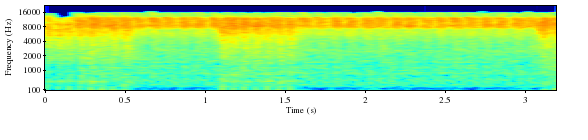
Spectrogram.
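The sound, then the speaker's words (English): Tommy gun fire in a shootout: a dense, continuous rattle of rapid automatic shots that runs unbroken through the whole clip, loud and without voices. “Those are Tommy guns! Al and Shirley look at one another. Frank enters from the kitchen. It's a shootout!”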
